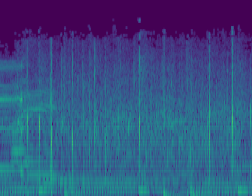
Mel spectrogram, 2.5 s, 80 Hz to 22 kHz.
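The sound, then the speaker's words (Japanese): A large crowd of about 350 people seated all around applauds steadily, dense overlapping claps for a few seconds, with some voices and cheers mixed in underneath. “ハイボーズ拍手”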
